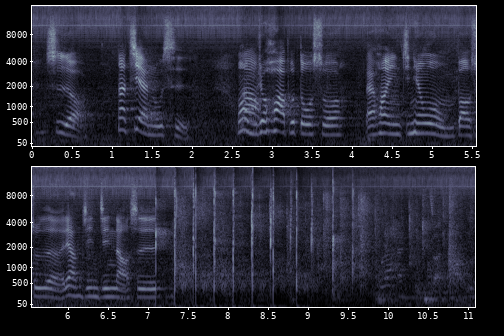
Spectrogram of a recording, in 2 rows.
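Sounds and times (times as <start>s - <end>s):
hands clapping: 7.0s - 11.0s.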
